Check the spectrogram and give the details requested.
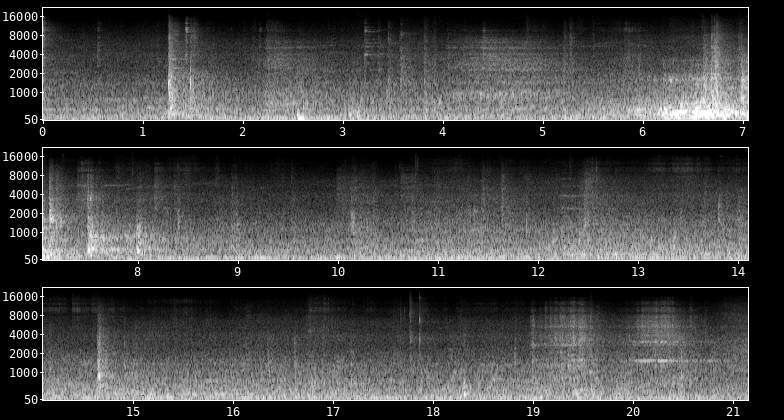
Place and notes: People Builing up the week market - Market
Building up the Weekly Market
